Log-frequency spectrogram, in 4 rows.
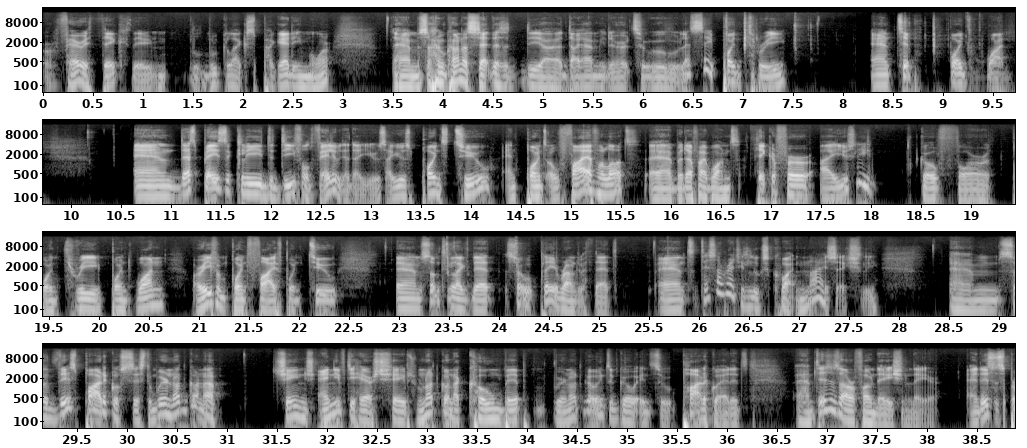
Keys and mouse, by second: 4.3-8.0 drag, 8.3-12.9 drag, 8.3-12.9 middle drag, 8.3-12.9 right drag, 10.6 ctrl+s, 23.7 ctrl+s, 24.5-25.0 shift+drag, 24.5-25.0 shift+middle drag, 24.5-25.0 shift+right drag.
